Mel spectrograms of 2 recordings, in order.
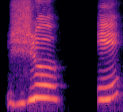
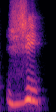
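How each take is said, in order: First: The e of je is kept before ai. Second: The e of je is dropped before ai. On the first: The speaker calls it wrong. "ça n'existe pas parce qu'on enlève le E" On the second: The speaker calls it right. "on va dire G"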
